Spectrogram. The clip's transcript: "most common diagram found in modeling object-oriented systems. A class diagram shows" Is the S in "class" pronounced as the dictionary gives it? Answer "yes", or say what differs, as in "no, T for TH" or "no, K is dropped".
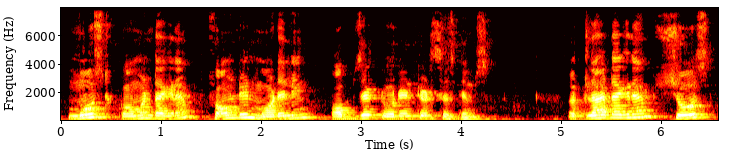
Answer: no, S is dropped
